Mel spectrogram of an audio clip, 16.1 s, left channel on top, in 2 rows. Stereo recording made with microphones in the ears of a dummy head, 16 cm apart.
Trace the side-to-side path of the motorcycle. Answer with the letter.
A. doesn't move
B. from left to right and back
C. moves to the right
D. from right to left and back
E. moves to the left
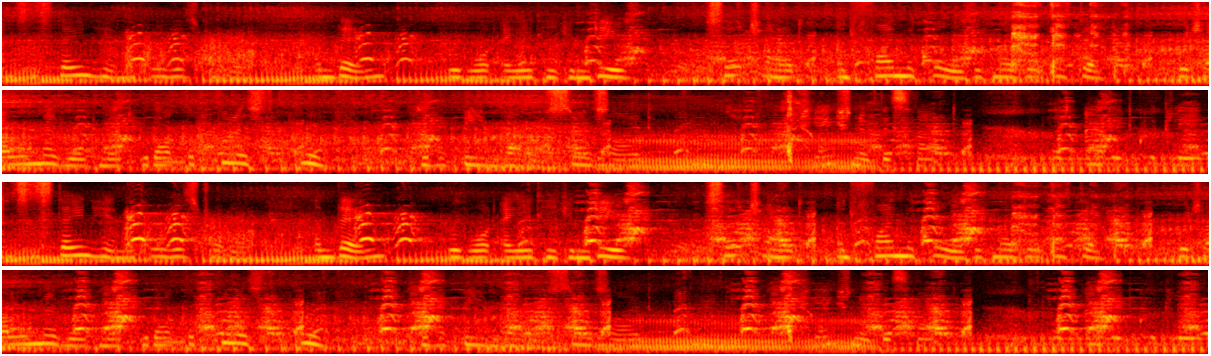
A.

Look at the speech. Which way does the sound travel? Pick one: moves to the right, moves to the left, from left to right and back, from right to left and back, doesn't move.
moves to the left.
